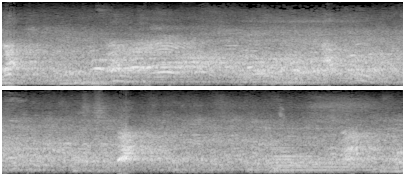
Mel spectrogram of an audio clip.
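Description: A dog barking several times over the general murmur of a crowd in an indoor arena, during an agility run.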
